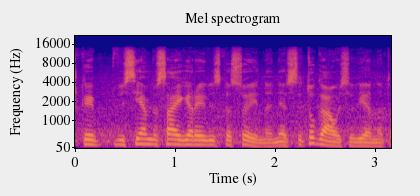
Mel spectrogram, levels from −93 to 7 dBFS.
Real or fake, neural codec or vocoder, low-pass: real; none; 14.4 kHz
